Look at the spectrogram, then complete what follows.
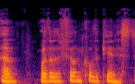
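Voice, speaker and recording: Somewhat breathy and fairly high-pitched, a man talks with monotone, flat intonation. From Poland. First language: Polish. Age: 80s+. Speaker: retired doctor and artist. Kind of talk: interview answer.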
